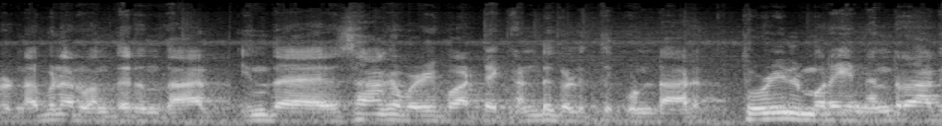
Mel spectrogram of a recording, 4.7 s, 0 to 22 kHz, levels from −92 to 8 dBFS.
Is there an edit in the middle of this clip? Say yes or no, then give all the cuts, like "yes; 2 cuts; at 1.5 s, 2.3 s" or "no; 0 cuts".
yes; 2 cuts; at 1.2 s, 3.6 s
